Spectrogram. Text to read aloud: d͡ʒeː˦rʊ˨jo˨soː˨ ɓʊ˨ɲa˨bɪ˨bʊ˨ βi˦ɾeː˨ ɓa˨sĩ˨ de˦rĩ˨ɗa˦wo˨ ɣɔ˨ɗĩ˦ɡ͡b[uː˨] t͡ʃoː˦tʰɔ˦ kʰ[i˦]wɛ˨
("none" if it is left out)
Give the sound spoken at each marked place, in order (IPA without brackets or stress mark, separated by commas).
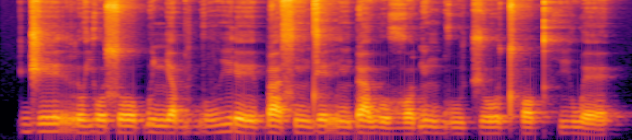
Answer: uː˨, i˦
